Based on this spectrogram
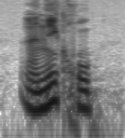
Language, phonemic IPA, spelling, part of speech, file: French, /e.kʁu/, écrou, noun, Fr-écrou.ogg
- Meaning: 1. nut (that fits on a bolt), female screw 2. prison register, prison admission form; incarceration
